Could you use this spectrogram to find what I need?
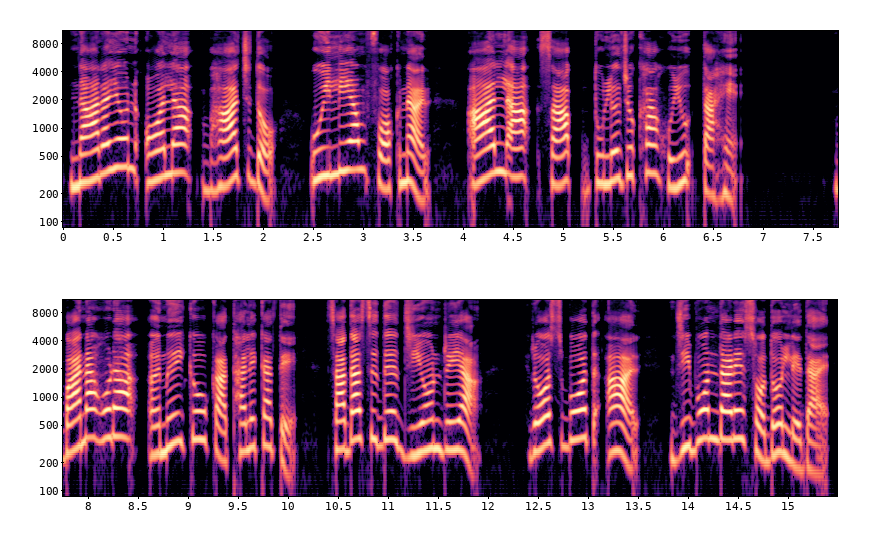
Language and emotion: Santali, neutral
